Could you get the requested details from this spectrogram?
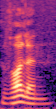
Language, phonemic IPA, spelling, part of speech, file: German, /ˈvɔlən/, wollen, adjective / verb, De-wollen.ogg
- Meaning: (adjective) wool; woolen, woollen; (verb) 1. to want; to wish; to desire; to demand 2. to claim something 3. to want 4. to intend, to mean 5. to be about to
